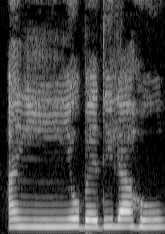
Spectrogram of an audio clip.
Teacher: کلمت ان کے آخری میں نون ساکن ہے، پھر حرف الیا ہے کلمت یبدلہ، یا حروف الادغام بغنہ میں سے ہے، ادغام کا معنی ہے حرف کو حرف میں داخل کرنا، تو ہم نون ساکن کو یا میں ملا کے غنہ اور تشدید کے ساتھ یہ حکم کو ادا کریں گے۔ ان یبدلہ، کلمت یبدلہ میں با پہ جزم ہے اور با بھی حروف القلقلہ میں سے ہے، لہذا ہمیں حرف البا کو قلقلہ سے پڑھنا ہے۔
